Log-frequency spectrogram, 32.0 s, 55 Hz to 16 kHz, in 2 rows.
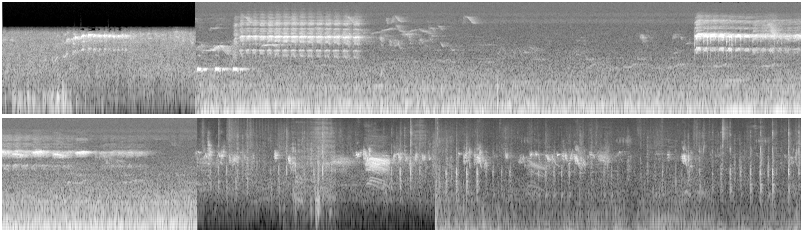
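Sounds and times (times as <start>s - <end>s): woodpecker trilled call: 3.9s - 9.6s, 13.8s - 19.0s
low background rumble: 3.9s - 19.9s, 24.7s - 31.9s
bird calls and rattles: 3.9s - 31.9s.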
